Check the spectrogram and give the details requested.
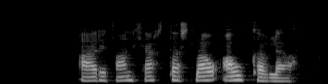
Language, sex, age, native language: Icelandic, female, 50-59, Icelandic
